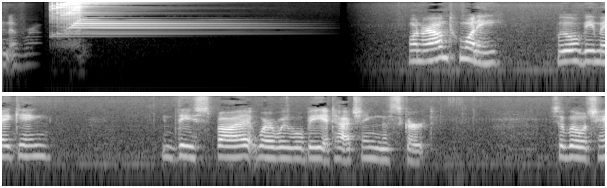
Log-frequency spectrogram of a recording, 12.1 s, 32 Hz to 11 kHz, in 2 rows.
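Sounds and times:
bright chime ding: 0.5 - 2.9.

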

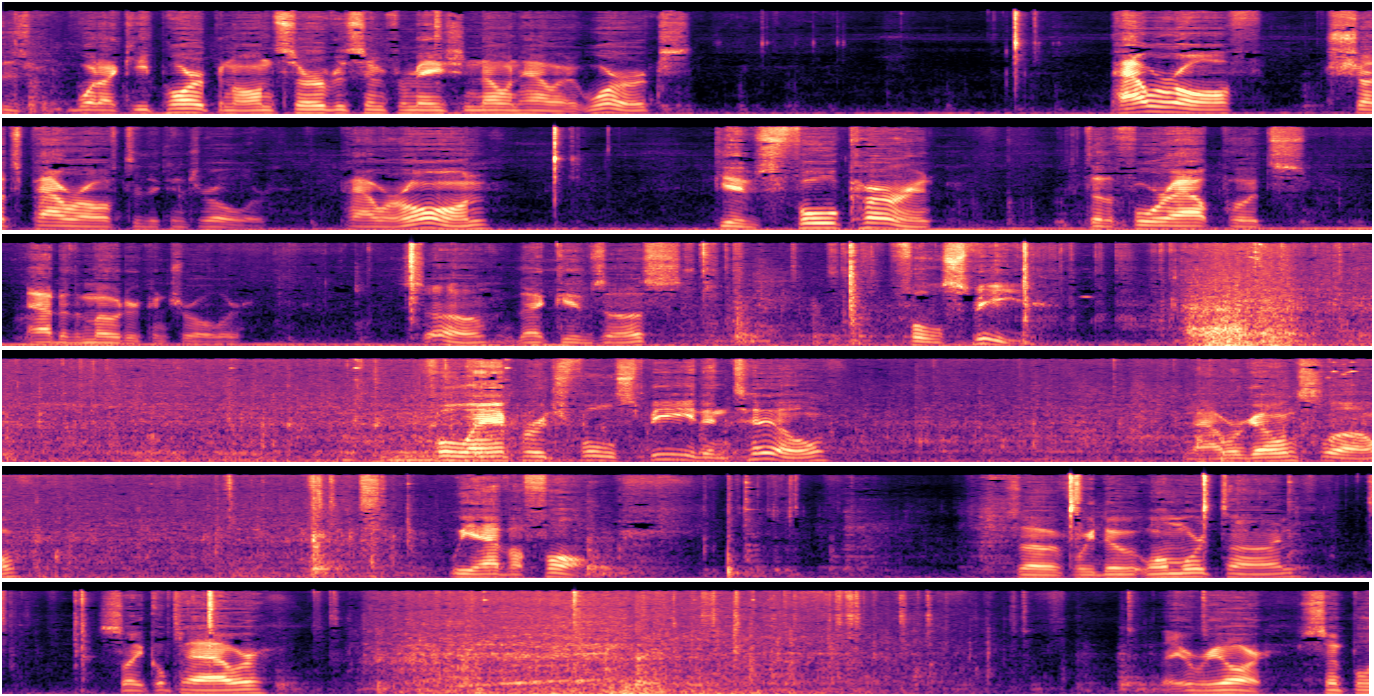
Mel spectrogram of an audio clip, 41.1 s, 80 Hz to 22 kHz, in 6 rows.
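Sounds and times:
low rumble of drivetrain: 0.0 - 41.0
electric utility vehicle driving: 19.3 - 29.6, 36.0 - 39.4
electric motor whine: 36.1 - 38.3.

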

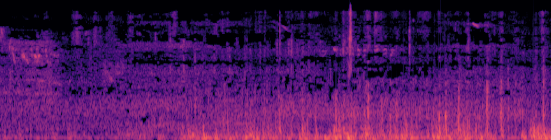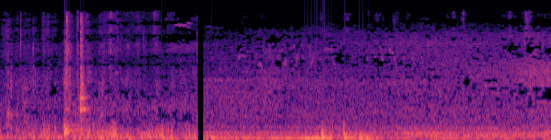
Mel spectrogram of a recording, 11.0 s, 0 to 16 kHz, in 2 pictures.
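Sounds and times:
horse hoofbeats on grass: 1.6 - 7.4.

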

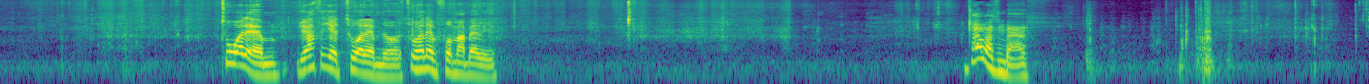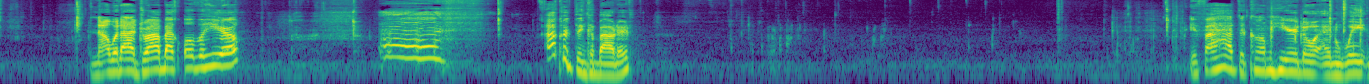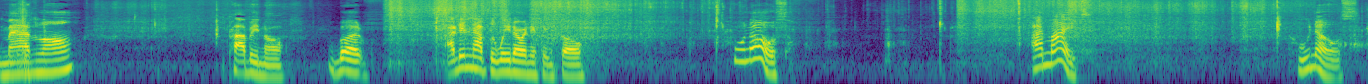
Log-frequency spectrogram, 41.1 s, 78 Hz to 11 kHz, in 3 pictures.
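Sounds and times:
plastic bag crinkling: 0.3 - 8.0, 31.1 - 41.0.

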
